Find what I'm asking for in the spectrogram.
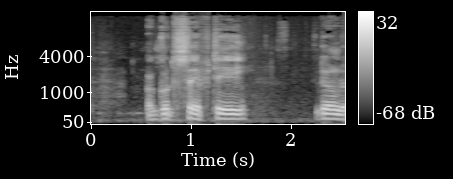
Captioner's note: speaking French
